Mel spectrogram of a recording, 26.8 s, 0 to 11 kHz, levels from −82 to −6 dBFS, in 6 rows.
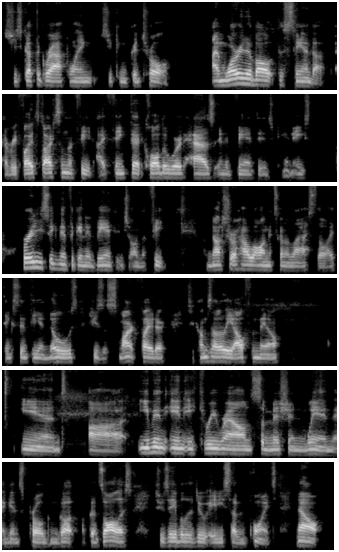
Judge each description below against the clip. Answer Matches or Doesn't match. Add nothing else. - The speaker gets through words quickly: Doesn't match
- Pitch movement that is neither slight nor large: Doesn't match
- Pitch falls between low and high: Doesn't match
